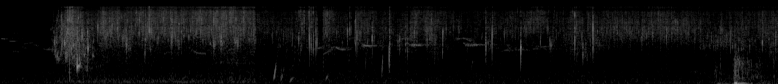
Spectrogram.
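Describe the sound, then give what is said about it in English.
Water from a hose, used to wash off boots, gushes out suddenly with a steady hiss, then eases into a softer trickle with scattered drips and splashes, no voices over it. “Ah, there it is. The water hose. There better be water.”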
